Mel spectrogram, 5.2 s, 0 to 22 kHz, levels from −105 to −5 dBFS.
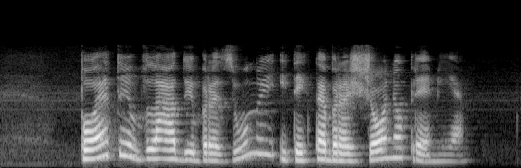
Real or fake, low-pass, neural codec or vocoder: real; 7.2 kHz; none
